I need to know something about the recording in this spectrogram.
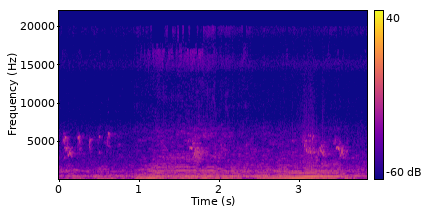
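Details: Bees buzzing in a steady, droning hum that swells and fades as they move close, with brief high chirps from birds in the background.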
